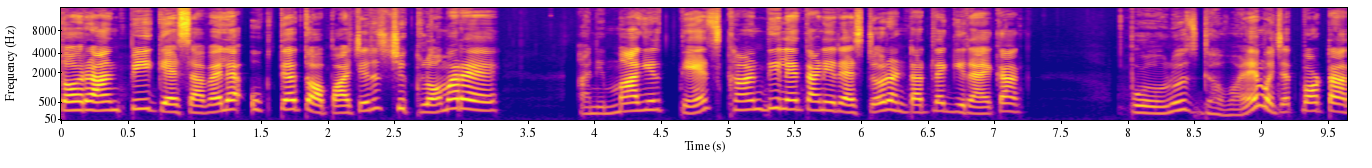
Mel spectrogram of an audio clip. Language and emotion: Goan Konkani, disgusted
